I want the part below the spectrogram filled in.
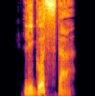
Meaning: privet
- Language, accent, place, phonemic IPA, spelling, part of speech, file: German, Germany, Berlin, /lɪˈɡʊstɐ/, Liguster, noun, De-Liguster.ogg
